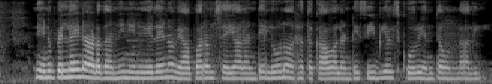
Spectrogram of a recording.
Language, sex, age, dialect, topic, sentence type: Telugu, female, 18-24, Southern, banking, question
